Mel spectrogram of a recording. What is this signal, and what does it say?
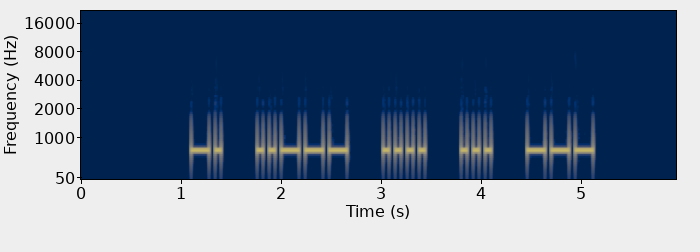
Morse code, heard as a keyed tone, about 20 wpm, spaced as for 14 wpm, 700 Hz. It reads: N2HSO
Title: 082 Lesson 14g - Number 2 - Call Signs 20wpm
